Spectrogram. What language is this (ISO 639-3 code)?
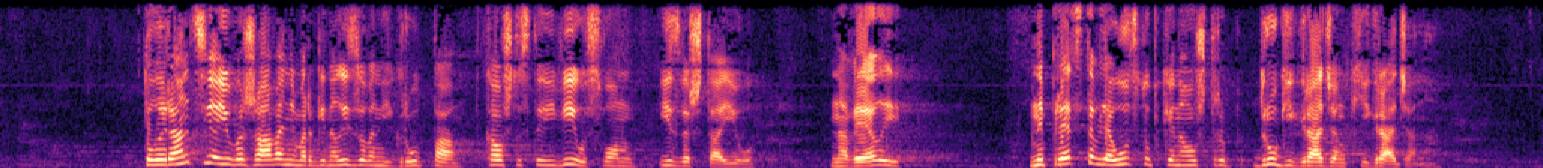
srp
